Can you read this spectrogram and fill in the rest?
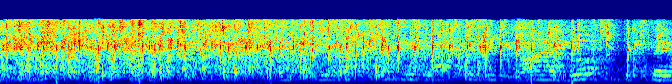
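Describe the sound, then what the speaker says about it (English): A crowd applauds steadily for several seconds, dense clapping that thins slightly toward the end. "let's give them a round of applause"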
